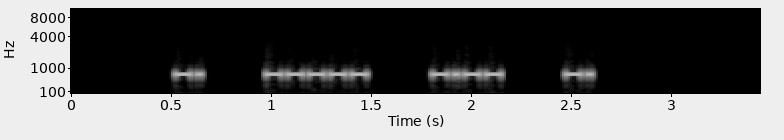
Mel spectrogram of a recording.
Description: Morse code, heard as a keyed tone, about 44 wpm, spaced as for 21 wpm, 700 Hz. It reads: N0YN
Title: USA Call Signs - 4 Characters - 4x Character Spacing - 45wpm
